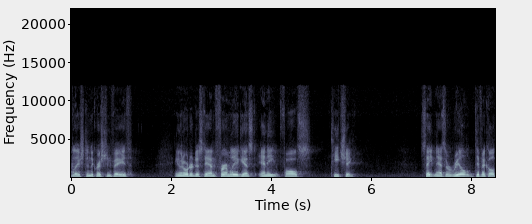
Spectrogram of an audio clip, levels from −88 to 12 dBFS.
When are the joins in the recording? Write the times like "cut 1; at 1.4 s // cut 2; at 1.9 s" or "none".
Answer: none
